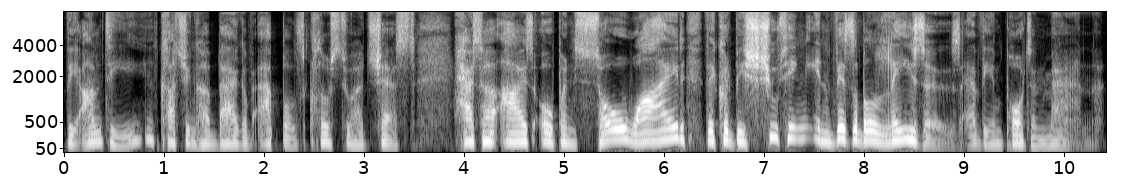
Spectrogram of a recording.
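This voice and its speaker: A man's voice: medium pitch, lively intonation, a little slow. A man narrating a literary story from a script.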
